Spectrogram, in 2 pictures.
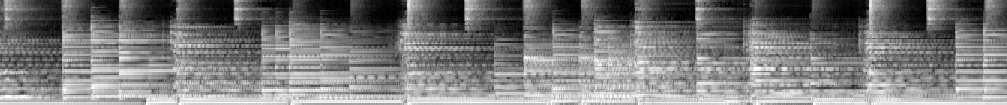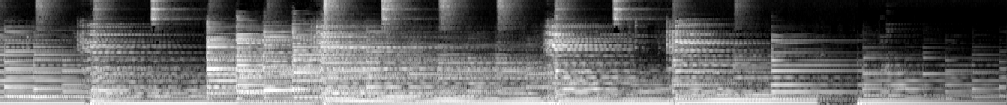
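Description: A newly written Japanese ballad song plays at full, steady volume, with sustained harmonies over low bass notes and regular strong beats, briefly dipping near the end.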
